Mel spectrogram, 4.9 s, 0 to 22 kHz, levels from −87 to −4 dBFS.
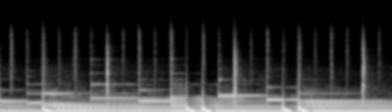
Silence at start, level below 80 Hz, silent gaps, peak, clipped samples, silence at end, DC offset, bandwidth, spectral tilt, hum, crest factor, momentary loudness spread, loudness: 0 s; -18 dBFS; none; -2 dBFS; under 0.1%; 0 s; 0.2%; 6.4 kHz; -9 dB/octave; none; 14 dB; 6 LU; -17 LUFS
